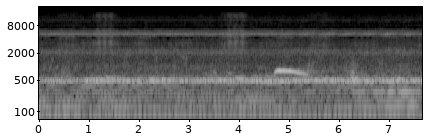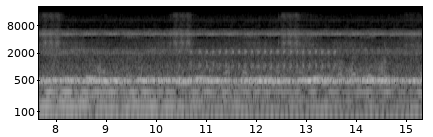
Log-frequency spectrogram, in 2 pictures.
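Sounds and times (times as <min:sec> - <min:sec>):
crickets chirping: 0:00.0 - 0:15.3
frogs croaking: 0:00.0 - 0:15.3
insects buzzing: 0:00.0 - 0:15.3.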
